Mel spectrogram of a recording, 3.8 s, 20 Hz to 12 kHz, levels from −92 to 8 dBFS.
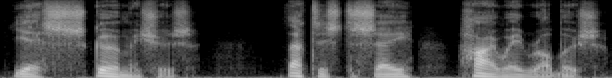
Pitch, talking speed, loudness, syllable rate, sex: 95 Hz, 125 wpm, -20 LUFS, 4.5 syllables/s, male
